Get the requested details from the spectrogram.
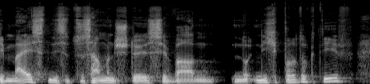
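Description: At a moderate pace, a man speaks with a very deep, low pitch that swings very widely, a dark, mellow tone and vocal fry. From Austria, Burgenland. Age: 70s. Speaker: retired biochemistry professor. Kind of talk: popular science explanation.

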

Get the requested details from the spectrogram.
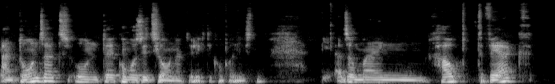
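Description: With a Greek accent, a man speaks at a fairly low pitch and moderate pace, showing vocal fry and very wide pitch swings. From Greece, Athens. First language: Greek (speaking German). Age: 40s. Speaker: composer. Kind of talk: interview.

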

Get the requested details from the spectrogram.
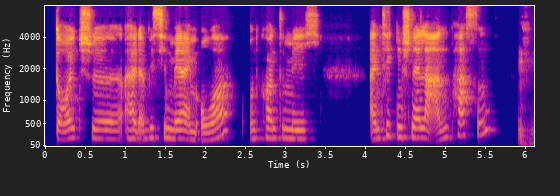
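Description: A woman speaks in an Austrian accent at a fairly slow pace. Her pitch sits in the medium range. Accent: Austrian colouring. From Austria, Vienna. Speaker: drama student. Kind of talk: casual interview. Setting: video call.

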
